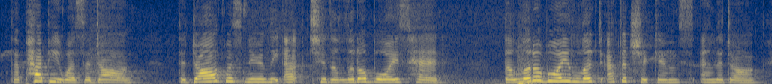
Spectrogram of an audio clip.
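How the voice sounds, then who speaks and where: A woman narrating a children's picture book aloud in measured, simple phrases. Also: sits high. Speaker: children's read-aloud storyteller.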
